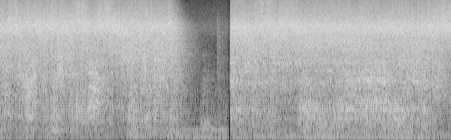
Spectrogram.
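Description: Compressed air hisses from a blow gun.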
